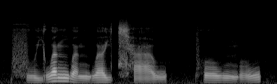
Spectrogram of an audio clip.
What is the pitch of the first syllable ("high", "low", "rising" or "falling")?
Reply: low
